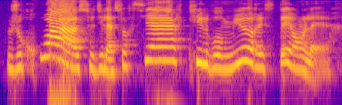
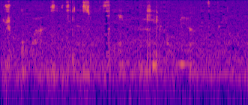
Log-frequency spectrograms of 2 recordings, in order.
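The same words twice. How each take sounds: First: Slow recital with a loud opening; recite for repeating. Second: Very faint whisper; whispered echo. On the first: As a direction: stretch out the verse for children to echo. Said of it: "vous allez réciter après moi". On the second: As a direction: whisper it back, hardly audible. Echoing the line for pupils. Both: Shown as a demonstration.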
